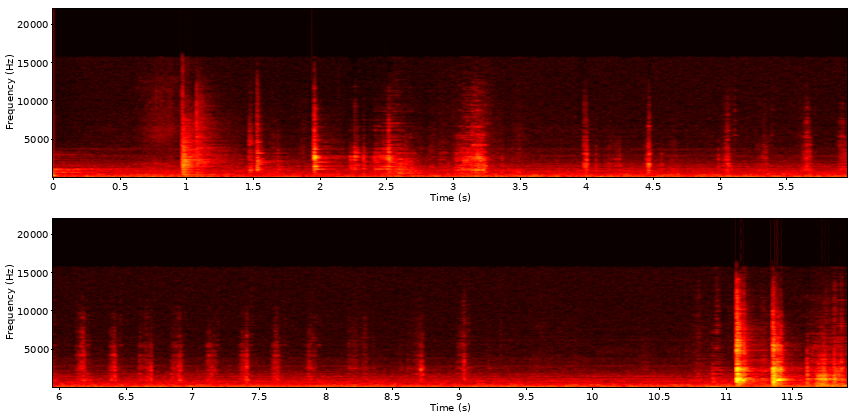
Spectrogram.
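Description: Small metal parts click and tap as a man handles them.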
